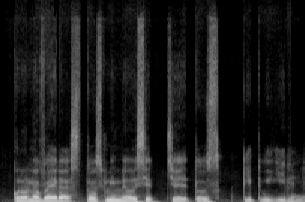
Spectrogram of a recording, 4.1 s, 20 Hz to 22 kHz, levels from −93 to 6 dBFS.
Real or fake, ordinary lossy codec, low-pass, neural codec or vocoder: fake; none; none; codec, 44.1 kHz, 2.6 kbps, SNAC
